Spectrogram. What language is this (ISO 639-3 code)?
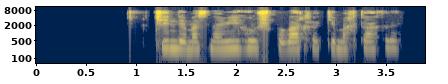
pus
